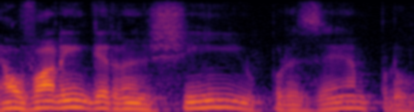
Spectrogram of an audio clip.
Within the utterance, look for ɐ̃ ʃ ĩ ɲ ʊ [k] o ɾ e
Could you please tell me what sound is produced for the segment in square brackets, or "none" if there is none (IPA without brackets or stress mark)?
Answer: p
